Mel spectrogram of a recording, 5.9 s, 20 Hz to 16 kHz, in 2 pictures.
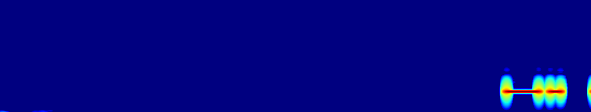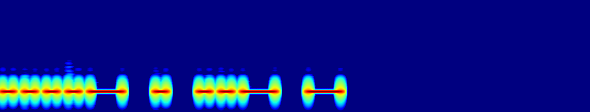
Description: Morse code, heard as a keyed tone, about 21 wpm, 700 Hz. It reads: N4EUT
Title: USA Call Signs - 5 Characters - 22wpm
